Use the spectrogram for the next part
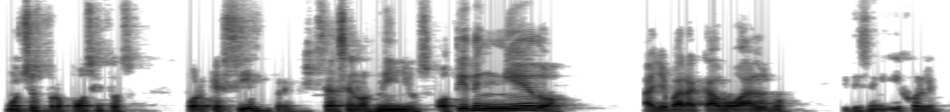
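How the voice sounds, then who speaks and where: A man's voice: mid-range voice, normal speed, dark tone, lo-fi sound. A man preaching a sermon in a church, often turning to the congregation with rhetorical questions. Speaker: pastor.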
